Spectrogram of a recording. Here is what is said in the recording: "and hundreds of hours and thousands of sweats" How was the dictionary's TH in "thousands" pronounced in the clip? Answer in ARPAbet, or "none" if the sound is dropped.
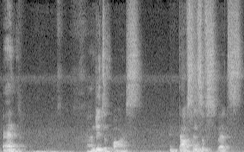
T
